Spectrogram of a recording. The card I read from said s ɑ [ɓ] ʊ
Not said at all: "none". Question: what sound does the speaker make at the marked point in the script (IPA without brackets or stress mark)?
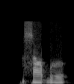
ɓ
